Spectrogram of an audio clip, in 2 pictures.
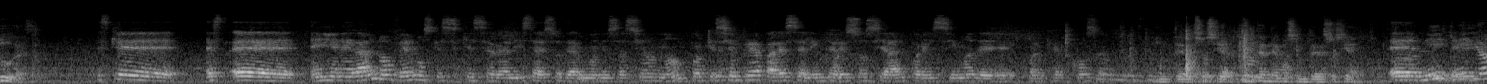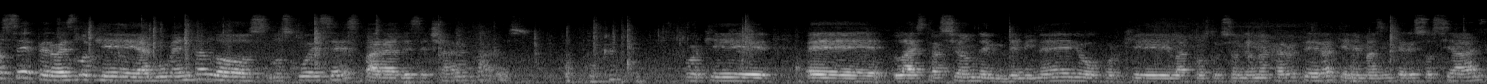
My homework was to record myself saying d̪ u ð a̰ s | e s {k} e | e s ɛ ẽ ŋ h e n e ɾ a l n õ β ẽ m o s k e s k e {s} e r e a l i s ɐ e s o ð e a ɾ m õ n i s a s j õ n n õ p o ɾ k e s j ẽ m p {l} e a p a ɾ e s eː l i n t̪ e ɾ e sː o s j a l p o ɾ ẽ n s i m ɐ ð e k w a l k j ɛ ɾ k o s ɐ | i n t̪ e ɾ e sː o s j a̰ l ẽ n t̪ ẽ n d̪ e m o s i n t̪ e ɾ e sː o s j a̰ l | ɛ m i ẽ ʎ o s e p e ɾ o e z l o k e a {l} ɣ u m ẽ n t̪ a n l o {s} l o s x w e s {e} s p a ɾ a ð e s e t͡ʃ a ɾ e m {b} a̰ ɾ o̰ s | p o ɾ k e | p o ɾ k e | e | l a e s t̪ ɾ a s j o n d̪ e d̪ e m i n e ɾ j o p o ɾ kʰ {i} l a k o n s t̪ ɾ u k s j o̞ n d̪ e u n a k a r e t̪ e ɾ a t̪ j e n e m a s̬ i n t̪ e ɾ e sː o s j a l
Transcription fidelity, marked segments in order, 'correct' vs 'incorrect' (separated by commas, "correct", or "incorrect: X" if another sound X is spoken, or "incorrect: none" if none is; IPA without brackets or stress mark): correct, correct, incorrect: ɾ, incorrect: ɾ, correct, correct, incorrect: p, incorrect: e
